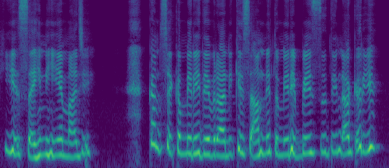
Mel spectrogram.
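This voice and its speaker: A woman acts out a long-suffering young daughter-in-law in a moral story. The voice is high, plaintive and earnest, recorded close and dry. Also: normal speed, no room sound, close to an everyday voice. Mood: tearful pleading. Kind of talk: Hindi moral story voice acting.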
